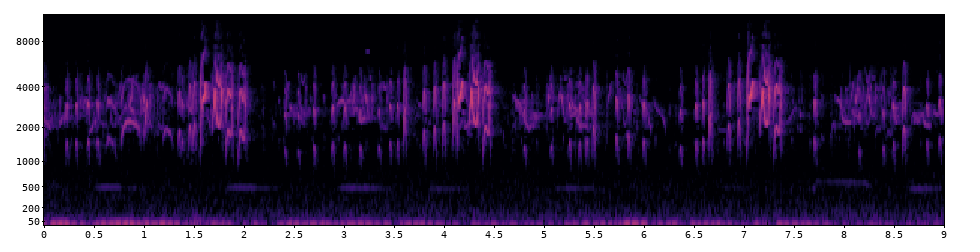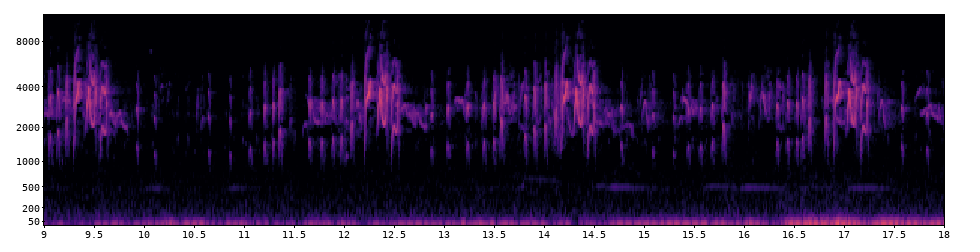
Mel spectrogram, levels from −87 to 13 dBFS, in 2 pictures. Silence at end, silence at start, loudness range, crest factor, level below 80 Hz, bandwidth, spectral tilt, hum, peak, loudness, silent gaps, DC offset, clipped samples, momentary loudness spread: 0 s; 0 s; 5 LU; 22 dB; -58 dBFS; 11.5 kHz; 2 dB/octave; none; -16 dBFS; -35 LUFS; none; under 0.1%; under 0.1%; 20 LU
